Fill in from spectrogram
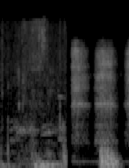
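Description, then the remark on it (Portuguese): Heavy, out-of-breath panting: a few loud, rough breaths in quick succession, performed by a voice acting winded as the character Pedrinho, heading to the Capoeirão forest, with no words spoken. “Pedrinho falou ofegante.”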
